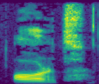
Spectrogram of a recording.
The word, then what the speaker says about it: Oort: Um, and uh, company name uh, is Oort, like Jan van Oort.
